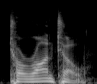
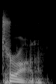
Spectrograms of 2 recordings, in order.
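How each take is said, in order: First: Both T sounds are pronounced clearly and crisply. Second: The second T sound is softened or dropped. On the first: The speaker is not from the city. The speaker calls it wrong. "when you are very emphatic about the T's" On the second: The speaker is from the city. The speaker calls it right. "It's Toronto"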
